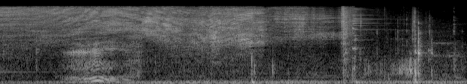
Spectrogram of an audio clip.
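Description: Pneumatic impact wrench spinning the flywheel nut off a Honda GCV190 engine, with a loud hiss of air that stops about two and a half seconds in. A couple of light metal clicks follow.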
